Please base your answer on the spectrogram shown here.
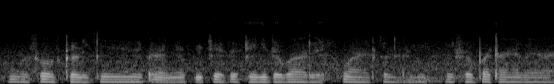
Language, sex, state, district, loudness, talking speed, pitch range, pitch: Hindi, male, Chhattisgarh, Sarguja, -32 LUFS, 140 wpm, 110-120 Hz, 115 Hz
